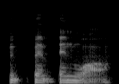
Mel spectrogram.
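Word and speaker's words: Benoît: I think that's how you pronounce that. Benoit.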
